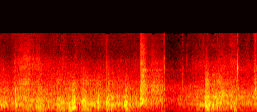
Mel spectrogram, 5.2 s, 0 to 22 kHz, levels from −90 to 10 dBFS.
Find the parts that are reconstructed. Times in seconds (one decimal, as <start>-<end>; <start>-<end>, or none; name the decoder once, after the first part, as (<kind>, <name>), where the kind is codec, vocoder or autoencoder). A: 0.5-2.5 (vocoder, WaveNeXt); 4.5-5.2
